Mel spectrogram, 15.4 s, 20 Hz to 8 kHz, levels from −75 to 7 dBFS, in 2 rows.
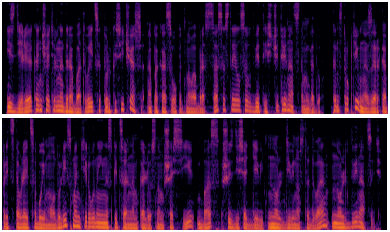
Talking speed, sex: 95 wpm, male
